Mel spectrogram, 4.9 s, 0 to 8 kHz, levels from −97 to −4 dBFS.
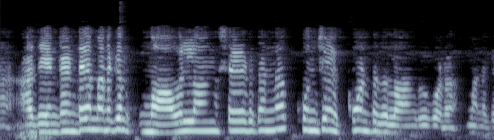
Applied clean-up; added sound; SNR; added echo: classical method WPE with log-MMSE.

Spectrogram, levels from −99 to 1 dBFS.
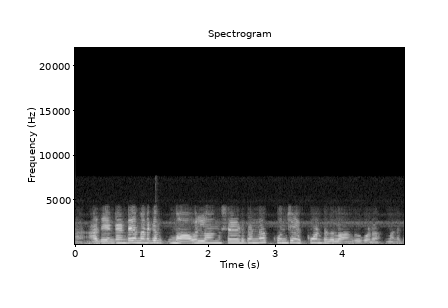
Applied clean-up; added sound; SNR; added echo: none; Thunder; 19 dB; reverberation time 0.2 s.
